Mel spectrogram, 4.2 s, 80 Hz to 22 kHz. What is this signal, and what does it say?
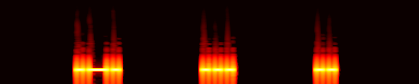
Morse code, heard as a keyed tone, about 20 wpm, spaced as for 8 wpm, 700 Hz. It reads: RSI
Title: 127 Lesson 21e - Number 6 - Three Characters 20wpm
